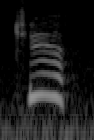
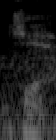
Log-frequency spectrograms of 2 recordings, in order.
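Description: First: Put-on high falsetto girl voice. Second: Said in the usual way. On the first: Shown as a demonstration. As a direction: squeak it out like a young woman. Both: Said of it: "I'm sorry, girl voice".

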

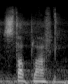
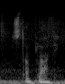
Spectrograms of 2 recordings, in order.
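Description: First: Said in the usual way. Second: Much softer, dropped low; a hushed second telling-off; quieter aside. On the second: Real, not acted. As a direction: mutter it almost to yourself.

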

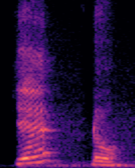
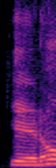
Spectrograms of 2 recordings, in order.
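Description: First: "quiero" stressed on the first syllable, QUIE-ro; acento en QUIE. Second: "quiero" wrongly stressed on the last syllable, quie-RÓ; acento en RO. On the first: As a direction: hit QUIE high, drop "ro". ("quiero" con acento en QUIE) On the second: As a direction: push the stress onto RO. ("quiero" con acento final, quie-RÓ) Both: Shown as a demonstration. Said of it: "es en el quie".

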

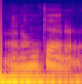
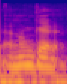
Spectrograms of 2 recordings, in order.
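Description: First: Exasperated emphasis; louder "I don't get it". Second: Said in the usual way. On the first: Shown as a demonstration. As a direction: insist hard on "I don't get it".

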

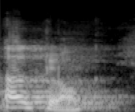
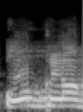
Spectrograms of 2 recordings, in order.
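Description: First: अ क्लॉक with a short "uh" first; unrounded schwa to open अ क्लॉक. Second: ओ क्लॉक with a round "oh"; full O vowel at the start of ओ क्लॉक; wrong long O. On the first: Teacher corrects students, अ क्लॉक with short "uh". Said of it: "ओ क्लॉक नहीं बोलना". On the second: Teacher tells students what not to say, ओ क्लॉक with "oh". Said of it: "नहीं बोलना". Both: Shown as a demonstration.

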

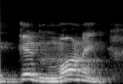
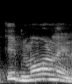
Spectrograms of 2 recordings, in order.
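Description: First: Slow, smiling "Good morning." with a falling close; smiling greeting. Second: "Good morning," pitched higher and louder, falling away; varied tone. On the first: Trainer switching on for a session, smiling slow greeting. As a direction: greet the room with a smile, slowly. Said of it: "I would clap my hands, smile, and say". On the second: Trainer showing presenters how to vary their tone, high and loud greeting. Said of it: "raising and lowering the tone of your voice". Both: Shown as a demonstration.

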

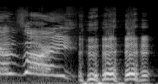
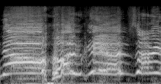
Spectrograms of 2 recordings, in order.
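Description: First: Slow, high sorry yelled through laughter; laughing, drawn-out loud sorry; laughing apology. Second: High, loud apology shout; loud high sorry; yelled apology. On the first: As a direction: apologise while cracking up. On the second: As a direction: call out sorry across the game. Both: Real, not acted. Apologising after being caught cheating.

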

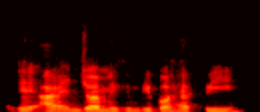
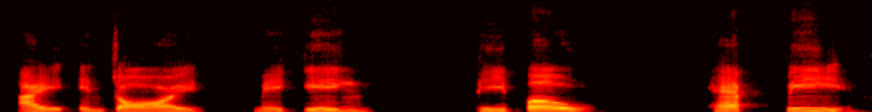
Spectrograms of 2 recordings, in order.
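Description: First: Said in the usual way. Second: Slow rising read. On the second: Shown as a demonstration.

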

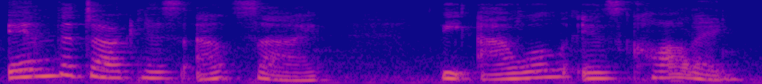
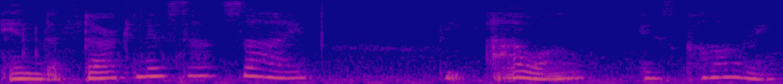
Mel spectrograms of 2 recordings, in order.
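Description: First: Said in the usual way. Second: Softly, like the farm is asleep; hushed whisper. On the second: Shown as a demonstration. To children at bedtime, a hushed whisper. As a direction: drop to a soft bedtime whisper on the owl line. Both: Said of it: "repeated more softly".

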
